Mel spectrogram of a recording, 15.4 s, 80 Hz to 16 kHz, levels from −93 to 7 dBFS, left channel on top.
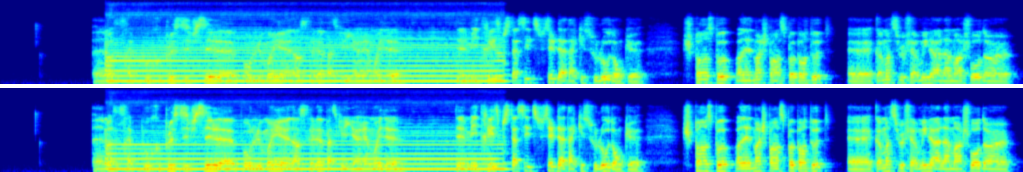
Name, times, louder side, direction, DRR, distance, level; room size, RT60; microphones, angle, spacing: voice 1, 1.4-6.0 6.8-12.3 12.7-15.1, right 4 dB, 90° right, 0.7 m, -28 dB
sound 1, 1.6-7.7, right 1 dB, 10° left, 0.3 m, -27 dB
4.8 x 2.1 x 2.5 m
head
